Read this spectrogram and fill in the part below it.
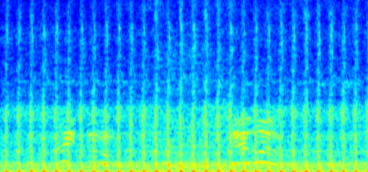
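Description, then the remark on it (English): A Kentucky State Police rescue helicopter's rotor thumps in a fast, steady chop, loud throughout, with faint muffled voice-like sounds drifting beneath the pulsing engine roar. “Four college students were rescued by a Kentucky State Police helicopter Monday.”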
